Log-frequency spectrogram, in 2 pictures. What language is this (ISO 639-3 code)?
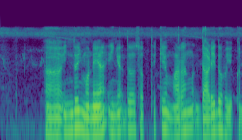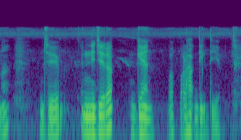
sat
